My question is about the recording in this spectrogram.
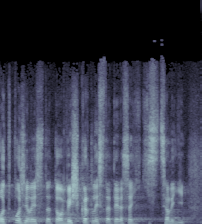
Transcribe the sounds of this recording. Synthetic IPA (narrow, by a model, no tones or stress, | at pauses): pot̪po̞r̝ɪlɪst̪ɛt̪ovɪʃkr̩t̪lɪst̪ɛt̪ɪdɛsɛcɪ̥cɪsi̥ːt͡sɛlɪɟḭː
